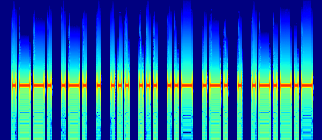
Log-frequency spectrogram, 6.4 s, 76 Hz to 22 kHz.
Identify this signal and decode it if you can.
Morse code, heard as a keyed tone, about 17 wpm, 700 Hz. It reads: PRESSURE.
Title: Sentences from Top 1000 Words - Review Part 6 - 17wpm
